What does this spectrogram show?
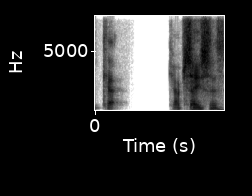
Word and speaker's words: capsaicin: Capsaicin.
